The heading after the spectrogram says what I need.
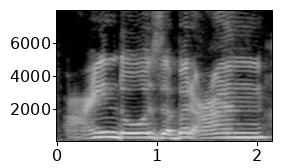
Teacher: عین جو ہے وہ وسط حلق سے ادا ہوگا، حلق کے درمیان والے حصے سے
